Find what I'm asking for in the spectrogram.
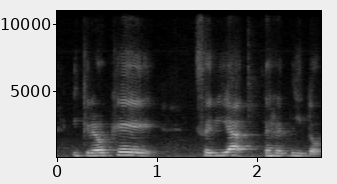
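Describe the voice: Audible room echo surrounds a woman's medium-pitched voice with a dark, mellow tone.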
